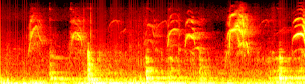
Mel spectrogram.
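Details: Brown-eared bulbuls squabble over the last scraps in a feeder bowl; several short, sharp, bending squeals follow one another quickly, with low knocking sounds underneath.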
